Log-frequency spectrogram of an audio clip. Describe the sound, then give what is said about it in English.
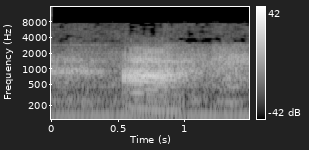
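A car arrives with a low engine rumble that swells for about half a second, then eases back into a steady background hum. No other sounds stand out. “Incidentally, I think I saw a car come up, so”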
